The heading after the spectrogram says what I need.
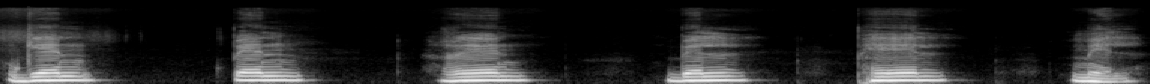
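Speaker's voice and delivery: गेन, पेन, रेन with a clear long e, each word apart; example words read out. Shown as a demonstration. Teacher reading the AI examples, clearly articulated. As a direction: drill गेन पेन रेन बेल फेल मेल one by one. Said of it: "जैसे आपका दिया है".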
